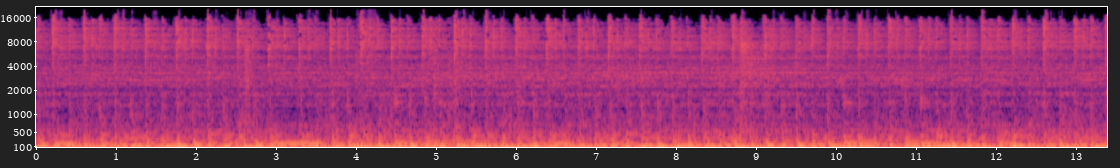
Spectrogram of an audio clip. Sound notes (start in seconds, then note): none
